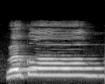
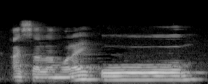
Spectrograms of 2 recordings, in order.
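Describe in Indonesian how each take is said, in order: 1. Salamnya diteriakkan dengan sangat keras. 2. Salamnya diucapkan dengan tenang dan pelan. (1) "janganlah kalian teriak-teriak sekencang-kencangnya. Contohnya" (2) "kalian harus tetap sopan santun"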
